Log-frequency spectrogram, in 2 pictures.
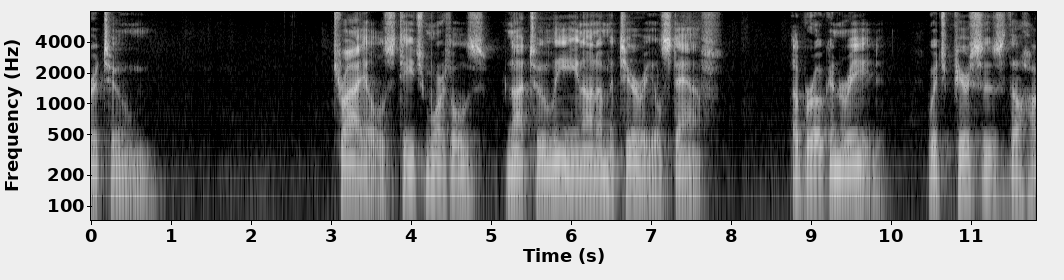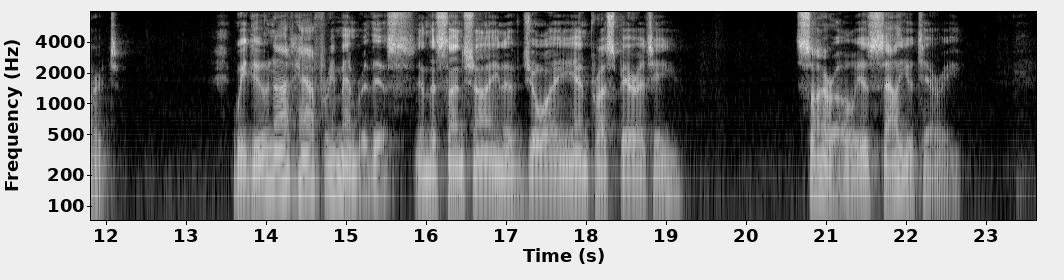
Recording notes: The Sunday service audio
